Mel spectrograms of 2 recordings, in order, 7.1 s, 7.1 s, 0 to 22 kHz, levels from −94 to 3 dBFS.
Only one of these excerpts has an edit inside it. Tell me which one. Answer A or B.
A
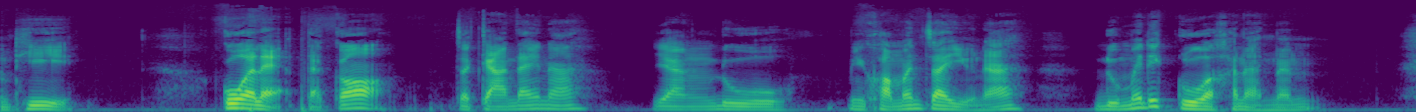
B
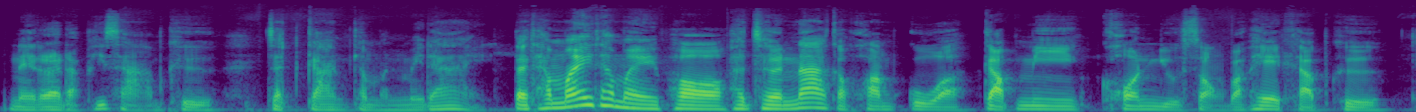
B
